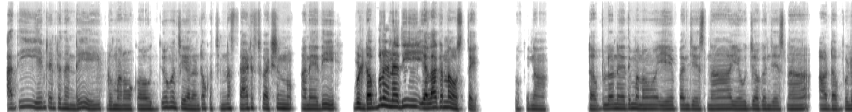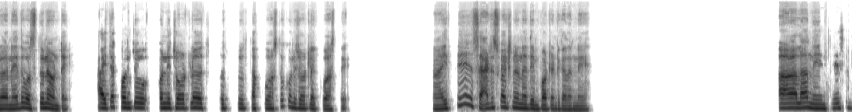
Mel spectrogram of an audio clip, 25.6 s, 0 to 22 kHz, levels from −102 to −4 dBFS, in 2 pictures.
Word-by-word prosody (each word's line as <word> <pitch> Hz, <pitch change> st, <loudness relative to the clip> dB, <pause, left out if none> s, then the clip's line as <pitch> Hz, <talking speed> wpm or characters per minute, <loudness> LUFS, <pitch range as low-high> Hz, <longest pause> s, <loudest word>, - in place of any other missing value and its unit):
అదీ 185 Hz, +7 st, -6 dB, 0.2 s
ఏంటంటేనండీ, 160 Hz, -4 st, -3 dB, 0.2 s
ఇప్పుడు 130 Hz, -2 st, -7 dB
మనం 125 Hz, 0 st, -1 dB
ఒక 125 Hz, -, -16 dB, 0.2 s
ఉద్యోగం 175 Hz, +9 st, -3 dB
చెయ్యాలంటే, 130 Hz, -1 st, -1 dB
ఒక 140 Hz, -, -10 dB
చిన్న 140 Hz, 0 st, -4 dB, 0.2 s
సాటిస్ఫాక్షన్ను 150 Hz, 0 st, -1 dB, 0.2 s
అనేది 135 Hz, +2 st, +1 dB, 0.3 s
ఇప్పుడు 165 Hz, 0 st, +3 dB
డబ్బులనేదీ 210 Hz, +4 st, +7 dB, 0.3 s
ఎలాగన్నా 185 Hz, +3 st, +6 dB
ఒస్తాయి. 130 Hz, -3 st, -3 dB, 0.6 s
ఓకే 125 Hz, 0 st, -13 dB
నా? 115 Hz, -, -2 dB, 0.8 s
డబ్బులనేది 140 Hz, +4 st, -1 dB
మనం 135 Hz, 0 st, -1 dB, 0.3 s
ఏ -, -, -1 dB
పని 130 Hz, -1 st, -2 dB
జేసినా, 125 Hz, 0 st, -4 dB, 0.3 s
ఏ -, -, -3 dB
ఉద్యోగం 130 Hz, 0 st, -3 dB
జేసినా 125 Hz, +1 st, -5 dB, 0.4 s
ఆ -, -, -1 dB
డబ్బులు 125 Hz, +2 st, -2 dB
అనేది 135 Hz, +5 st, 0 dB
ఒస్తూనే 160 Hz, +3 st, +1 dB
ఉంటాయి. 120 Hz, 0 st, -4 dB, 0.5 s
అయితే 160 Hz, +4 st, +3 dB
కొంచుం 175 Hz, 0 st, +2 dB, 0.3 s
కొన్ని 165 Hz, -1 st, +2 dB
చోట్ల 160 Hz, +1 st, 0 dB, 0.4 s
కొంచుం 155 Hz, 0 st, -6 dB
తక్కువొస్తయి, 145 Hz, +7 st, -4 dB
కొన్ని 185 Hz, -5 st, -2 dB
చోట్లెక్కువొస్తయి. 130 Hz, -6 st, -4 dB, 1.4 s
అయితే 150 Hz, -, -3 dB, 0.2 s
సాటిస్ఫాక్షననేది 170 Hz, -2 st, +1 dB
ఇంపార్టెంట్ 130 Hz, -1 st, -1 dB
కదండీ. 115 Hz, -1 st, -3 dB, 3.0 s
ఆహ్, 165 Hz, +1 st, +6 dB
అలా 175 Hz, +1 st, +4 dB
నేను 150 Hz, -1 st, +1 dB
చేసిన 165 Hz, 0 st, -7 dB
145 Hz, 110 wpm, -23 LUFS, 130-165 Hz, 3.0 s, డబ్బులనేదీ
